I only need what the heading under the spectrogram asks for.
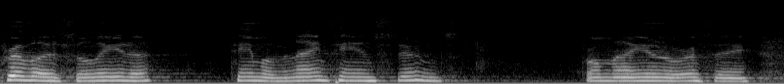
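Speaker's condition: Lou Gehrig's disease; given 3 to 5 years to live

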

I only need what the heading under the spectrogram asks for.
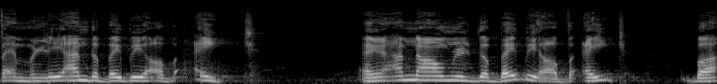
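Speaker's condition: Cerebral palsy; speech impediment

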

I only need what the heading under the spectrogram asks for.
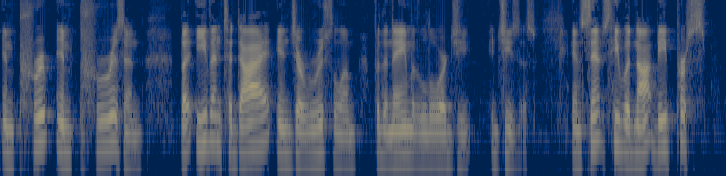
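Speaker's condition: Stutter; stutter since age 5, persisted through teenage years, no successful fix; still stutters, speaking publicly for about 23-24 years; not fully fluent, stuttered on own name as teenager; repeated sounds, prolonged sounds

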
